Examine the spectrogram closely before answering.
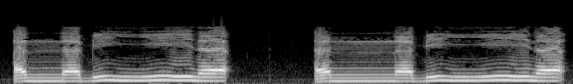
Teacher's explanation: Ini nabiyyin mad tamkin. Panjangnya dua harokat, ya.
